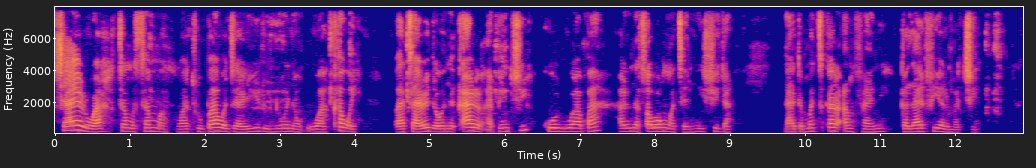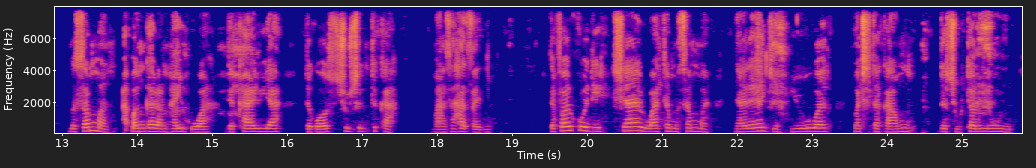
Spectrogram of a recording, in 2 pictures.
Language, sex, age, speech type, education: Hausa, female, 30-45, spontaneous, tertiary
